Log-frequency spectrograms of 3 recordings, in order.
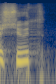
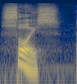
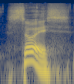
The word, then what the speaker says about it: Seuss: Dr. Seuss. – You're pronouncing it wrong. – Dr. Seuss, the popular children's book author's name, is actually pronounced Sois. – Really? – Mm-hmm. – Sois.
